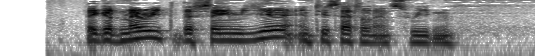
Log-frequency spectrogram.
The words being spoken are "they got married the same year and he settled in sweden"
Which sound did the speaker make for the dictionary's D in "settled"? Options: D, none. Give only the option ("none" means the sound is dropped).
none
